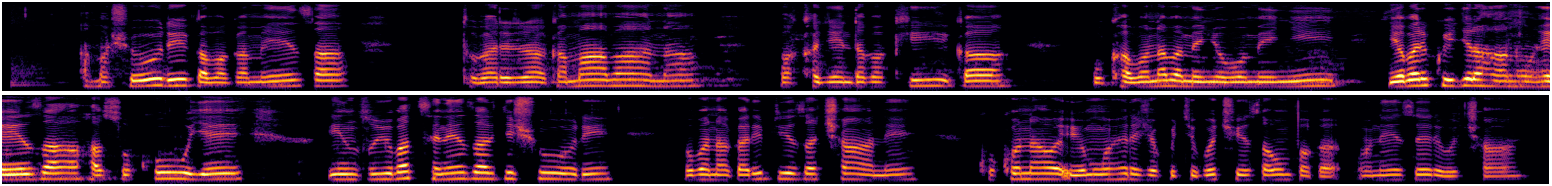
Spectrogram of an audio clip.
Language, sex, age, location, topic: Kinyarwanda, female, 36-49, Musanze, education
